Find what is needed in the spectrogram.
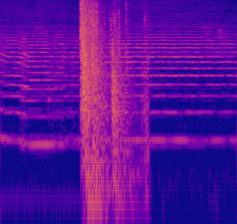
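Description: A wooden door slammed shut with a loud thud about a second in, over background music.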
